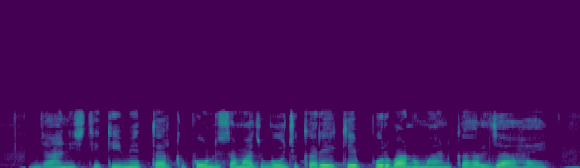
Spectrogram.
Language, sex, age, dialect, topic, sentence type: Magahi, female, 31-35, Southern, agriculture, statement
